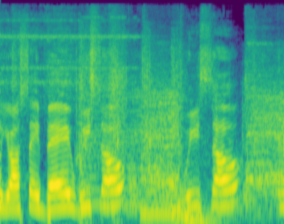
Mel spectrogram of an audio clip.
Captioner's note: crowd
